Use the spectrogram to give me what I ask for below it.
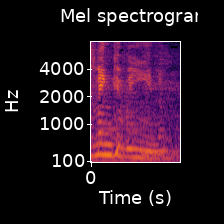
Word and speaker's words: linguine: It's linguine. It's the right way to say it.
